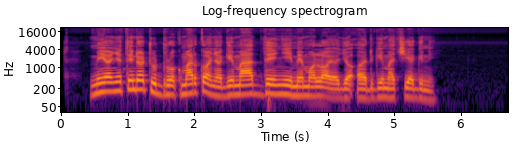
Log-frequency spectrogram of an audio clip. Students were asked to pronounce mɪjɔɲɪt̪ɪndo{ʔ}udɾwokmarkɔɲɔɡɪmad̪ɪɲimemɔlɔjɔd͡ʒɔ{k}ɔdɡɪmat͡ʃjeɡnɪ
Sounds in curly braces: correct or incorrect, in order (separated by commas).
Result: incorrect, incorrect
